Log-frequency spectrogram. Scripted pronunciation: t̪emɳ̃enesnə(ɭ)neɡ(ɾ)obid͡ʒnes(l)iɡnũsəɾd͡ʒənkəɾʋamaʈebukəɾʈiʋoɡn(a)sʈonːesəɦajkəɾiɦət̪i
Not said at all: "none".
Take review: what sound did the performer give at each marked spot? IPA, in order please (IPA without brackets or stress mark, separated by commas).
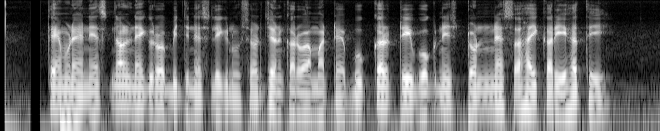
l, ɾ, l, i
